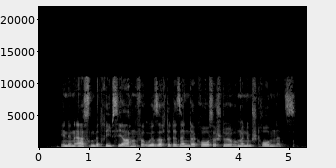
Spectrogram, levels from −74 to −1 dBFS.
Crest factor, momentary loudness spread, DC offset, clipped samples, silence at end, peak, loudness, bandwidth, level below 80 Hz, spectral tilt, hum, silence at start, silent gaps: 18 dB; 7 LU; under 0.1%; under 0.1%; 0.25 s; -14 dBFS; -31 LUFS; 11.5 kHz; -60 dBFS; -5 dB/octave; none; 0.35 s; none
